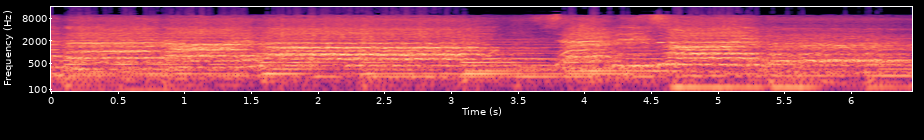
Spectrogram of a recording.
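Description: Church choir of men and women singing together in sustained chords, with a short break between phrases about three and a half seconds in.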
